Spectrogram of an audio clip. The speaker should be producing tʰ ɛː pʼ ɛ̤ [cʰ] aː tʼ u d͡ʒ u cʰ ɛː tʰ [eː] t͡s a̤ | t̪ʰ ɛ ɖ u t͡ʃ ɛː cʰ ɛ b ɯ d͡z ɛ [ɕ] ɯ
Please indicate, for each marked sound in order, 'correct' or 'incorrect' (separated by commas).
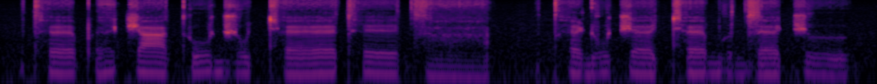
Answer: incorrect, correct, incorrect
